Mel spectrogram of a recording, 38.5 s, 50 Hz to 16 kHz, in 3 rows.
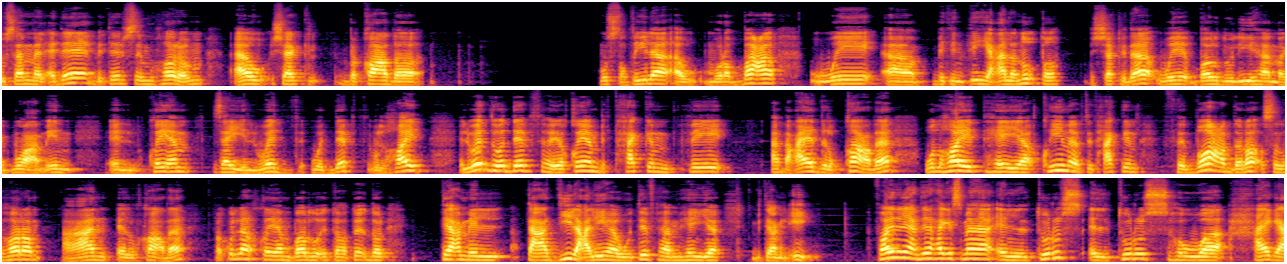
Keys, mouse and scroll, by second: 2.5-8.0 drag, 9.4 click, 10.1-11.3 middle drag, 12.0 right click, 13.1 click, 18.5-19.3 drag, 19.9 click, 24.0 alt+middle click, 24.4 middle click, 26.3-27.7 drag, 33.2 click, 35.1 click.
